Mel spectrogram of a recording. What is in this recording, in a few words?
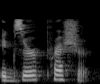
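"exert pressure", English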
